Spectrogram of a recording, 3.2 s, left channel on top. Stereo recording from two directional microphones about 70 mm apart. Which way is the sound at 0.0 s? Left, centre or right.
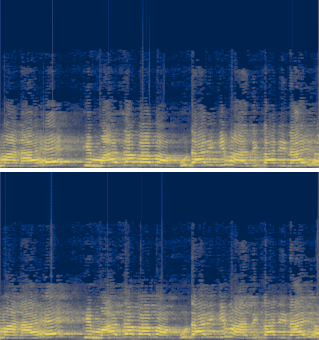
Left.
